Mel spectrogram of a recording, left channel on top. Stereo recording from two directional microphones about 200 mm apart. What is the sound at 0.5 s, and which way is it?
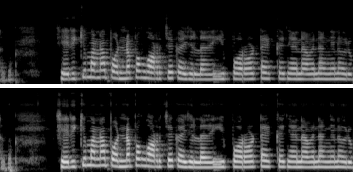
Speech, 35° right (ahead or behind).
